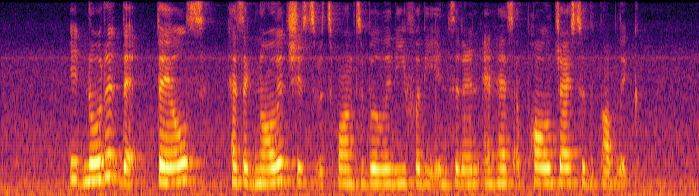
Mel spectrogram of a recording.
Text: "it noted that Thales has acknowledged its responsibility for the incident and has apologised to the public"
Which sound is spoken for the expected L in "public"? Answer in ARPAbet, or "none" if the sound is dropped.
L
